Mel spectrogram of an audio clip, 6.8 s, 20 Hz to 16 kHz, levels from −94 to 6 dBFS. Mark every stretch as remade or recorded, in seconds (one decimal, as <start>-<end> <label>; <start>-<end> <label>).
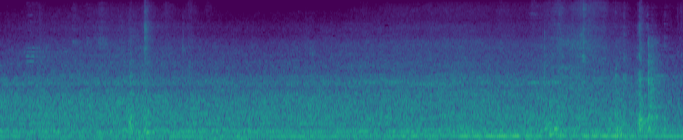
0.0-6.8 recorded

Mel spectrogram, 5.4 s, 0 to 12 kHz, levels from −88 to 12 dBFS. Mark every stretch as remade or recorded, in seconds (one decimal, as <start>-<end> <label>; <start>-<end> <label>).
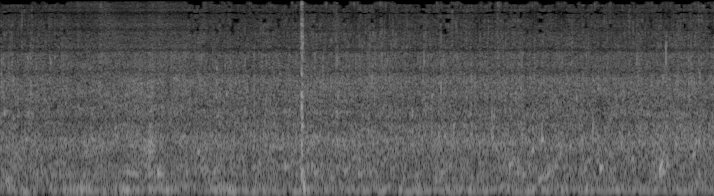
0.0-0.5 recorded; 0.5-1.4 remade; 1.4-5.4 recorded

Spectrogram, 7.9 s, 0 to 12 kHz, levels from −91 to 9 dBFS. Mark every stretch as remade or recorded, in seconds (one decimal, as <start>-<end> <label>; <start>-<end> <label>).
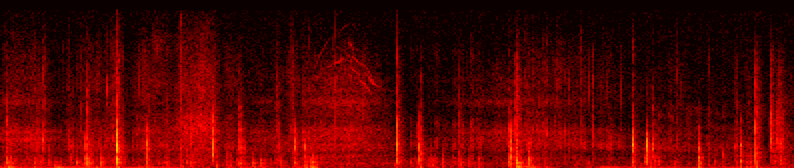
0.0-7.9 recorded

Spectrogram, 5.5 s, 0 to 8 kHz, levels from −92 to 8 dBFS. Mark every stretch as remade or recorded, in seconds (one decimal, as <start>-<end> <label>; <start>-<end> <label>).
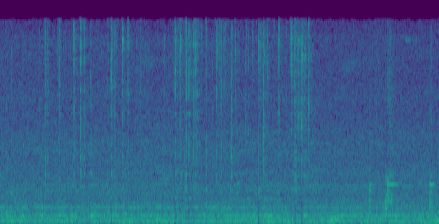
0.0-5.5 recorded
